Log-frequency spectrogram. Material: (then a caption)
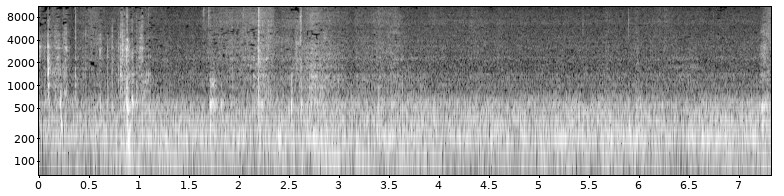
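Paper. A metal dip-pen nib scratches rough inking strokes across a flat sheet of manga manuscript paper. About six brief, bright, scratchy strokes stand out over a steady low hiss, each fading quickly.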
